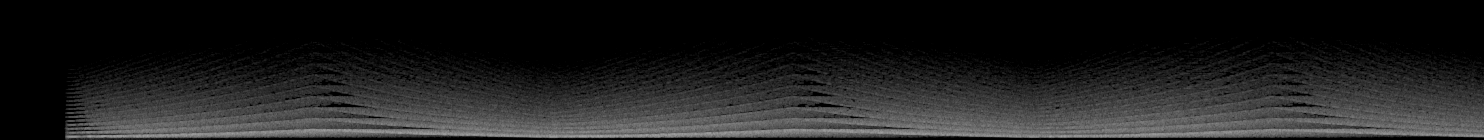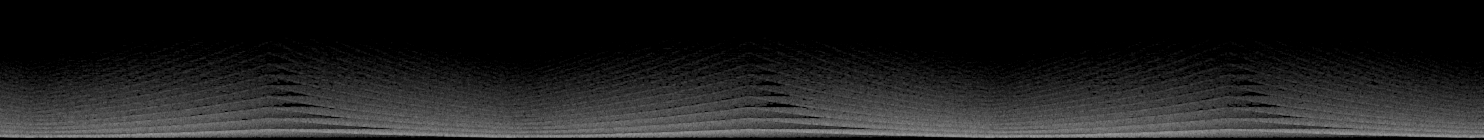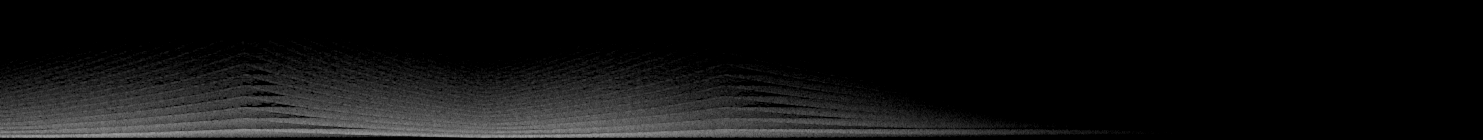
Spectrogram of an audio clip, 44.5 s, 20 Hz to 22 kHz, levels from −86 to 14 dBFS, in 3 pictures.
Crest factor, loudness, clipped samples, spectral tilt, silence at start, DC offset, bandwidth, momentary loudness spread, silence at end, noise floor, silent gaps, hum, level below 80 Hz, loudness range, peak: 16 dB; -31 LUFS; under 0.1%; 5 dB/octave; 0.65 s; under 0.1%; 15.5 kHz; 5 LU; 5.5 s; under -90 dBFS; none; none; under -90 dBFS; 4 LU; -16 dBFS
